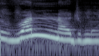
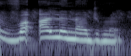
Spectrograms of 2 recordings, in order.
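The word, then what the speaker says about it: والنجم: अच्छा देखें, वन नजमू is pronounced as वन नजमू, नॉट वल नजमू, राइट, और वन नजमू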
